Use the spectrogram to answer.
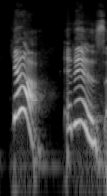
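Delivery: high-pitched, perked-up mimicry; imitated pleased reply. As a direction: act out her sudden delighted yes. Acts out lady's delighted reply.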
